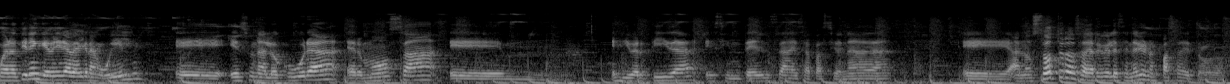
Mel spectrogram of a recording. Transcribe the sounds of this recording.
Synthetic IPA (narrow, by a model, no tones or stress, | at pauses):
bwe̞not̪jenẽŋkeβeniɾaβelɣɾaŋɡwil | eesunalo̞kuɾaeɾmo̞saem | ezðiβeɾt̪iðae̞sint̪e̞nsaesapasjonaða | ea̰no̞so̞t̪ɾo̞saariβaelese̞naɾjonospasaðet̪o̞̰ð̞o̰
